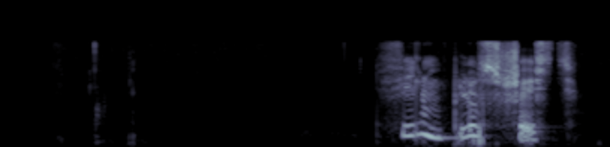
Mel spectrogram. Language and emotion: Russian, neutral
